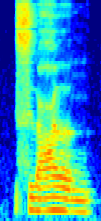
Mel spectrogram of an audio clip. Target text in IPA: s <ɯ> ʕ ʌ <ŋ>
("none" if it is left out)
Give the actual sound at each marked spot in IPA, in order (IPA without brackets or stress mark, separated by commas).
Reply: ɯ, ŋ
